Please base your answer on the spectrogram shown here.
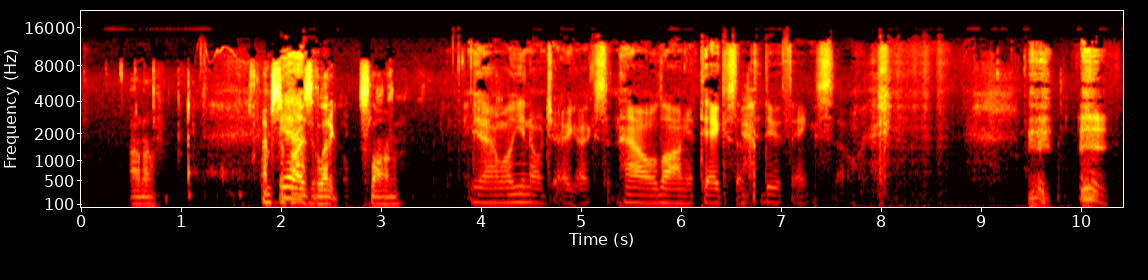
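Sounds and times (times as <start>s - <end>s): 
speech: 0.5s - 1.0s, 1.8s - 3.3s, 3.9s - 8.2s, 9.5s - 10.4s
man clearing his throat: 9.5s - 10.3s.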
